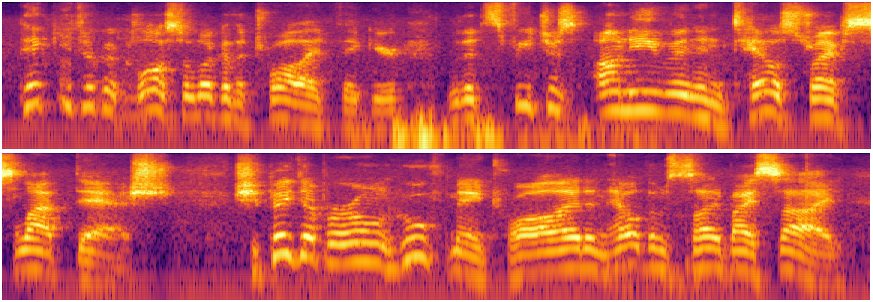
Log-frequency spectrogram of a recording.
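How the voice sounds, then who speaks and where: A man's voice: a little high, big pitch swings, normal speed, hardly any pauses, slight background noise, rough recording. A man reading fan fiction as narrator, with casual asides. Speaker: story reader.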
